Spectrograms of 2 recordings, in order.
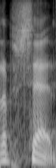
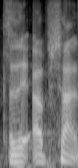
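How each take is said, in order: First: The second syllable rhymes with set. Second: The second syllable rhymes with got. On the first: "not upset" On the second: "Because upsot rhymes with what? Got"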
